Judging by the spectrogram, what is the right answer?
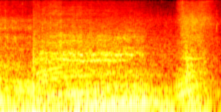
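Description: Engines rev in a video game, a sustained roaring drone with shifting pitch that dips briefly and swells again near the end, loud and continuous without talk.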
